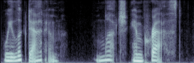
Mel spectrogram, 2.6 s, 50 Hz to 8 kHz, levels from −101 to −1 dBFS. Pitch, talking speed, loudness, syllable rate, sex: 175 Hz, 140 wpm, -22 LUFS, 4.7 syllables/s, female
